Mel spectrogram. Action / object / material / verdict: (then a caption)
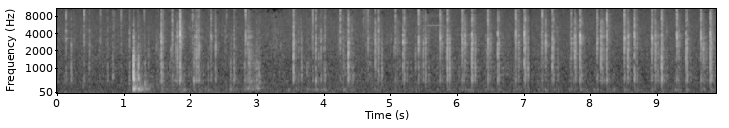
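tap / plastic hair dryer switch / plastic / none. A finger and fingernail repeatedly tap and press the switch area of a silver plastic hair dryer resting on a table. The result is a steady stream of short, dry plastic clicks and taps with a brief bright edge and almost no ring, plus one louder knock about a second in.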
